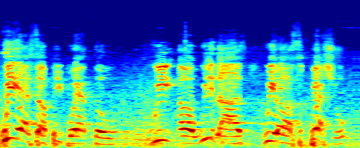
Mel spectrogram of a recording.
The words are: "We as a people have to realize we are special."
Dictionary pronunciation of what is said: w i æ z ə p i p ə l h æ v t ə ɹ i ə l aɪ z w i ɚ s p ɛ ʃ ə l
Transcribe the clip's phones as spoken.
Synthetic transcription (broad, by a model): w i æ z ə p i p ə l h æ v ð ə w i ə l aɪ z w i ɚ s p ɛ ʃ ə l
